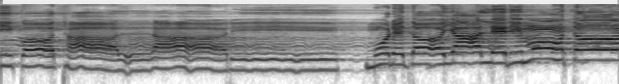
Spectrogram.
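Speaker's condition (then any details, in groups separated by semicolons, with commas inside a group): No condition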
